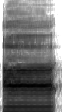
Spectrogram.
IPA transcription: ä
